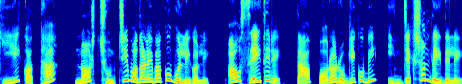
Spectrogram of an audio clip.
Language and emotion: Odia, disgusted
